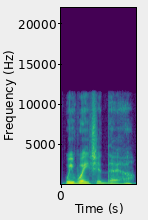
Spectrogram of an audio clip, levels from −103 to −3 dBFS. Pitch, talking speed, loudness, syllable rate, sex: 90 Hz, 190 wpm, -20 LUFS, 6.1 syllables/s, male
